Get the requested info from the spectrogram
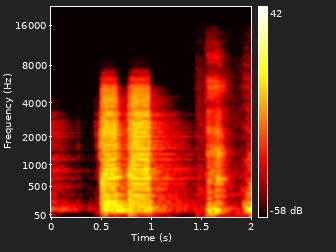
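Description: Electric guitar played through the NUX Trident's JCM800 amp model with its Studio Comp compressor: two quick chord stabs about half a second in, ringing out and fading, with a clean, springy tone.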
